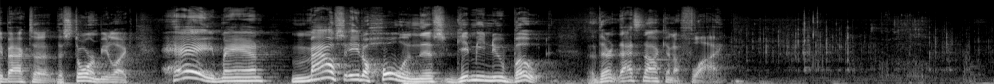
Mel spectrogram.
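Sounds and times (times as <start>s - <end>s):
speech: 0.0s - 7.4s
sipping an iced tea lemonade drink: 7.3s - 9.9s.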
